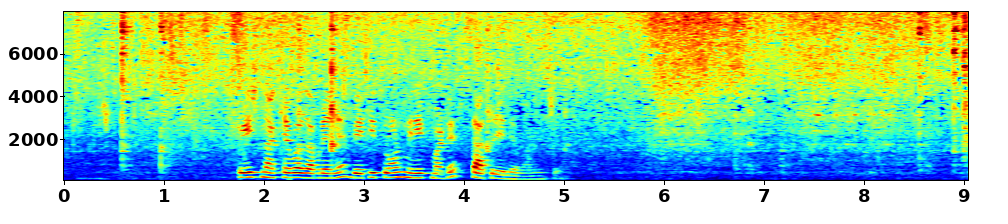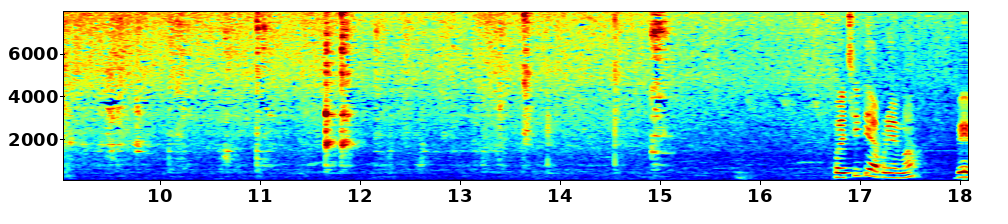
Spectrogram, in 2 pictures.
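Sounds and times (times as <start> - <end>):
paste sizzling in hot oil: 0.0 - 15.5
metal spoon scraping pan: 6.7 - 15.2.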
